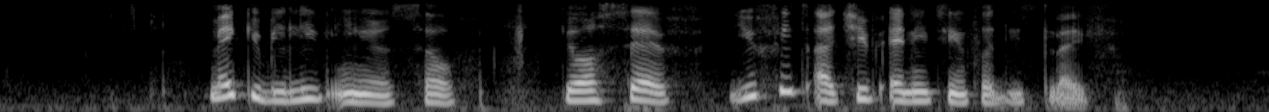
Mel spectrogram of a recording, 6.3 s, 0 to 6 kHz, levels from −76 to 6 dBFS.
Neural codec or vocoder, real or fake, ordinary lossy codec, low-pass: none; real; none; 5.4 kHz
